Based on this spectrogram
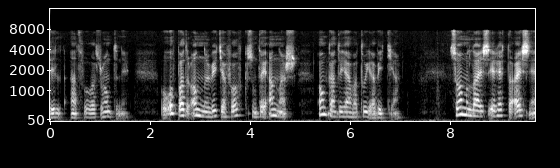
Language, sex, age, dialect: Faroese, female, 61+, Suðuroy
